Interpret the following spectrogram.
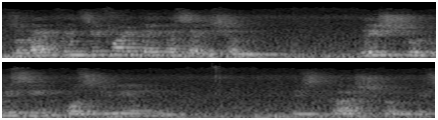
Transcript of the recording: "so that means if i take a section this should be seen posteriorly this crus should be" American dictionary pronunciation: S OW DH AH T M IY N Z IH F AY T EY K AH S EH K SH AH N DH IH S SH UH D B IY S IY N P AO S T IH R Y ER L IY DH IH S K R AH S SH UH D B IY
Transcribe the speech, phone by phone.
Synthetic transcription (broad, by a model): S OW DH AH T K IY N S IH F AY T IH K AH S EH K SH AH N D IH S SH UH D B IY S IY N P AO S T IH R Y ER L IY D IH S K AH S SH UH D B IY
